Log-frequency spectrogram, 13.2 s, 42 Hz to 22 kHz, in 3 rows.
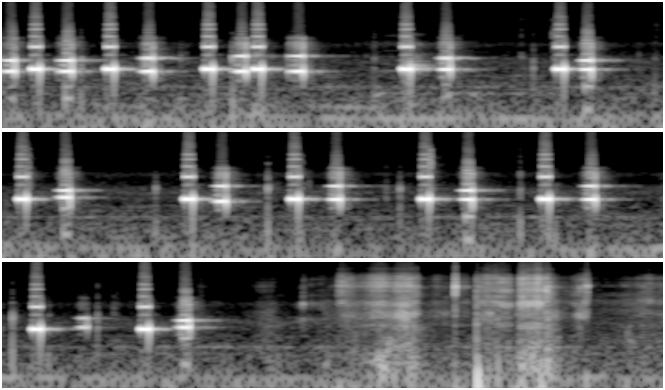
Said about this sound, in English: you have $1.76 remaining in your account. Please enter the telephone number you wish to dial now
